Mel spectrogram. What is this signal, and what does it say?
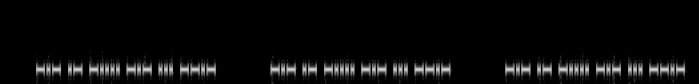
Morse code, heard as a keyed tone, about 46 wpm, 700 Hz. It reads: KA6KSQ KA6KSQ KA6KSQ
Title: USA Call Signs - 6 Characters - Repeated 3x - 45wpm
